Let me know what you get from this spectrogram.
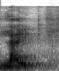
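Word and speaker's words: light: एल आई टी लाइट। यहां पे जी और एच दोनों साइलेंट है।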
